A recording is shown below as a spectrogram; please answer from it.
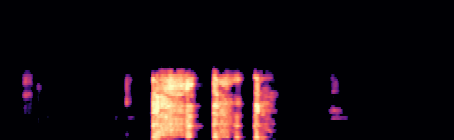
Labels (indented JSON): {
  "expert_labels": [
    {
      "quality": "good",
      "cough_type": "wet",
      "dyspnea": false,
      "wheezing": false,
      "stridor": false,
      "choking": false,
      "congestion": false,
      "nothing": true,
      "diagnosis": "upper respiratory tract infection",
      "severity": "mild"
    }
  ]
}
